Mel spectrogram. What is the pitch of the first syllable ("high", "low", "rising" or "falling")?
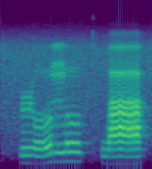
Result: rising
